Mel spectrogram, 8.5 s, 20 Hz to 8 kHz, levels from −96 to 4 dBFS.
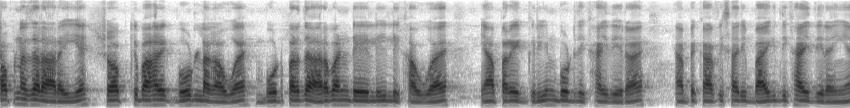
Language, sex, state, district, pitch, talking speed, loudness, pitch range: Hindi, male, Uttar Pradesh, Varanasi, 120 Hz, 265 wpm, -17 LUFS, 105-125 Hz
